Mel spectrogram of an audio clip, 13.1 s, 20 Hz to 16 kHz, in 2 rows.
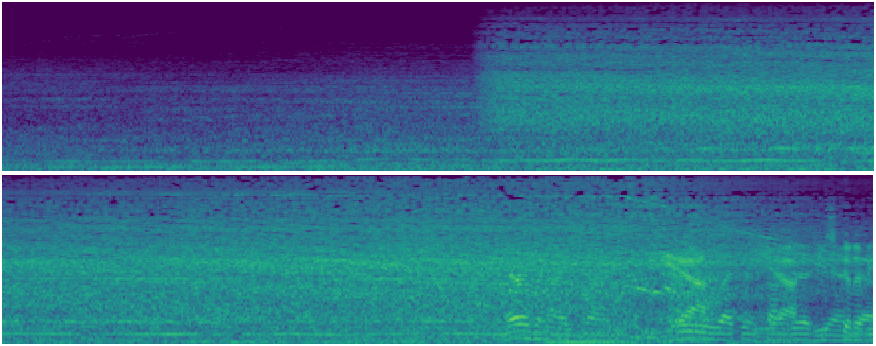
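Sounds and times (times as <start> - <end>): tractor engine roaring: 3.6 - 13.0.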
